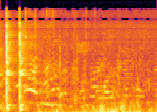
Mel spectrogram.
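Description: Metal spoons clinking and scraping against a large metal pan as a heap of cooked yellow rice is stirred, with a few sharp clinks near the start. Voices talk in the background.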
